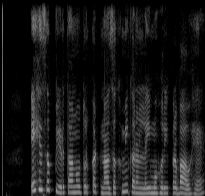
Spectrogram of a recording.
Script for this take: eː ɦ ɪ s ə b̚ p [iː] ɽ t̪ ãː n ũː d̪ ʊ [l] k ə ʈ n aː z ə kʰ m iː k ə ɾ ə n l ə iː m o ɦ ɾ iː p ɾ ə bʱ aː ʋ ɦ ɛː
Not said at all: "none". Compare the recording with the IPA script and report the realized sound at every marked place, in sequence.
iː, ɾ

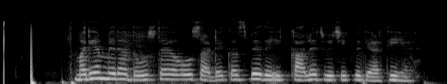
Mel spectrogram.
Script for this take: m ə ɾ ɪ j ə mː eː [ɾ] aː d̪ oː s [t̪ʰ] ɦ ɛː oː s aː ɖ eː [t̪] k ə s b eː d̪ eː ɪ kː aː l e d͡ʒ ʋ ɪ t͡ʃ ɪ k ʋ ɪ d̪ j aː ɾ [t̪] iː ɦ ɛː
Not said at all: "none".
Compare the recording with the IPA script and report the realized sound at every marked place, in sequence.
ɾ, t̪, none, t̪ʰ

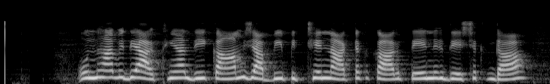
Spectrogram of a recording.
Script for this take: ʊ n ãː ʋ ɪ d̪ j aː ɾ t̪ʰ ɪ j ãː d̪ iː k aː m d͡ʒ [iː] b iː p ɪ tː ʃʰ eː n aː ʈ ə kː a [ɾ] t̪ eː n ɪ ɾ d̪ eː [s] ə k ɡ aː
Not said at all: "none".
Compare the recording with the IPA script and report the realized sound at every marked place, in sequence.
aː, ɾ, ʃ

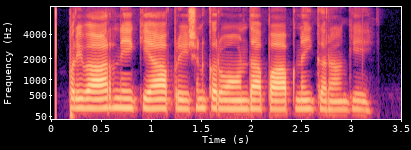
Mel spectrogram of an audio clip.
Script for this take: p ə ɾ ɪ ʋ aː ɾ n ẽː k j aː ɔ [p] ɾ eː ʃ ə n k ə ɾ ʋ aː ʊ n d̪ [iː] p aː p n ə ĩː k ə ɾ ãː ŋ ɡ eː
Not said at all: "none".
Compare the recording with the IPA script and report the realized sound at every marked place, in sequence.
p, aː

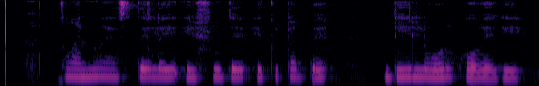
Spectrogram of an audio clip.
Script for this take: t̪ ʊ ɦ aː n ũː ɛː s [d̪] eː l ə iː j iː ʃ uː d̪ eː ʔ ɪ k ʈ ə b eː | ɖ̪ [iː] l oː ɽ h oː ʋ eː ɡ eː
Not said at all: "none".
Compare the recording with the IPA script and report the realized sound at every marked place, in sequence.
d̪, iː

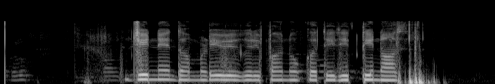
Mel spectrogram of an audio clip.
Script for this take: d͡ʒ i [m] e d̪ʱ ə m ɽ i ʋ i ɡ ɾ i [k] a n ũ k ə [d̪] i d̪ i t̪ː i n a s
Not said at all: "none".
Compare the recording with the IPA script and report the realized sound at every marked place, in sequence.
n, p, t̪

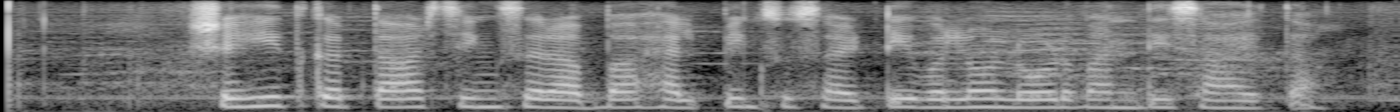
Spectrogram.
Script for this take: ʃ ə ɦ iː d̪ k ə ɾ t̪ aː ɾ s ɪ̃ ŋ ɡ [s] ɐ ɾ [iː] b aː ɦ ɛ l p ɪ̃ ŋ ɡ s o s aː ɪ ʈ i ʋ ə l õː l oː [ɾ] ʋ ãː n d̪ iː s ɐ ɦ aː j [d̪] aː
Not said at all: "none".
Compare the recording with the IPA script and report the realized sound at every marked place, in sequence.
s, aː, ɽ, t̪

